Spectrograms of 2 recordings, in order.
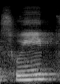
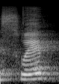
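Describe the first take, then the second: First: «Sweet» con i, «suit»; pronunciación oída. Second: «Sweat» con e abierta, «suet»; pronunciado como se escribe. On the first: Retold or imitated. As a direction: di «Sweet» con vocal i en lugar de e. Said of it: "yo escucho que le dicen". («Sweet» pronunciado «suit», como lo dice la gente) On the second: Shown as a demonstration. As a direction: di «Sweat» leído a la española, con sonido e. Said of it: "acá dice Sweat". («Sweat» pronunciado «suet», tal como está escrito)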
